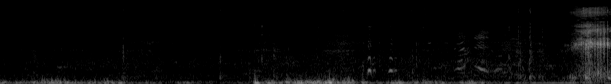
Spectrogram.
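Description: Faint distant voices over a low rumble on the microphone, with a short, louder cry near the end.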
